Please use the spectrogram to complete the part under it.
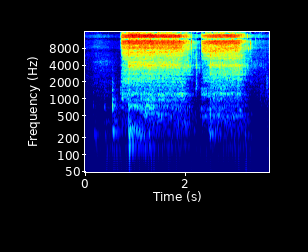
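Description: A hotel bathroom tap at a Hampton Inn in Clarksdale, Mississippi gushes on twice, a steady splashing rush of running water with a brief pause between bursts.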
